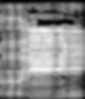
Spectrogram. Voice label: speak and spell "V"; ALPHABET

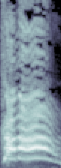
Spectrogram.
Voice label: diva "cmon", cheesy divas

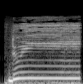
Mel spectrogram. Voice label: "dwee", voice; single hits

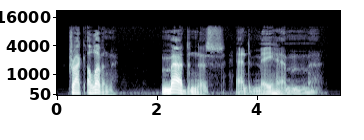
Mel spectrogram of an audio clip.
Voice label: madness, Zany SFX Announcer

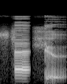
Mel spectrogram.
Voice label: speak and spell, "statue"; WORDS

